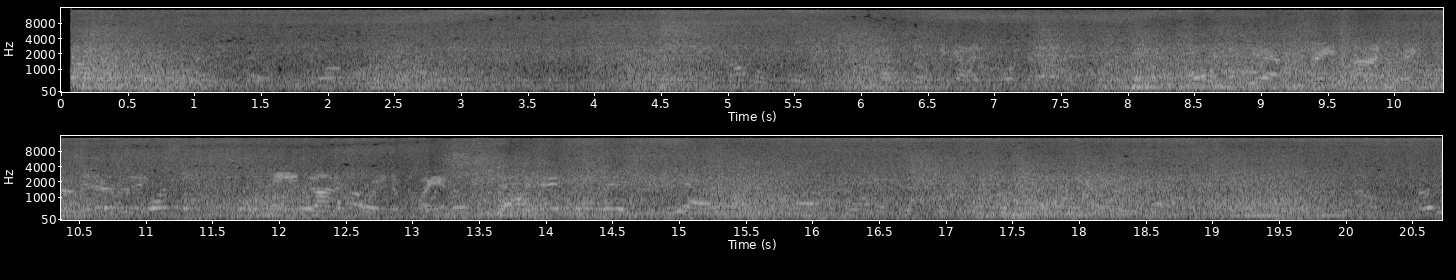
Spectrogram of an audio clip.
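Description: Indistinct voices of several people talking over a steady, noisy industrial-hall background with a low hum.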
